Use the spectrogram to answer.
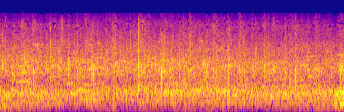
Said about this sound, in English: Let's also give a round of applause for the coaching staff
